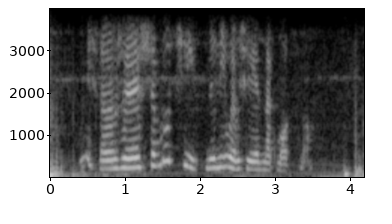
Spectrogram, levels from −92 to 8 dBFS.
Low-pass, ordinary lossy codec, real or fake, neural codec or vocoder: 3.6 kHz; Opus, 32 kbps; real; none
